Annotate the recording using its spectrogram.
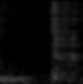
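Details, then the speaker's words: A sleeping dog snores in a small room during a craft session: a quiet, low rumbling breath, then a brief noisy snort; the owner says the dog has snored before. "snoring it's hilarious I remember some it I don't know somebody somebody's Channel and there was a dog snoring and you could hear it so loud"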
